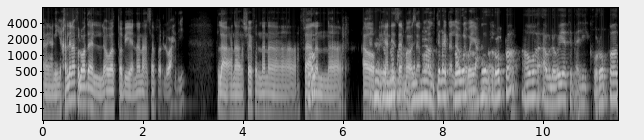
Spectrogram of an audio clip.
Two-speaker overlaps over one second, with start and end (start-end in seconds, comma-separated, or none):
6.5-9.2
